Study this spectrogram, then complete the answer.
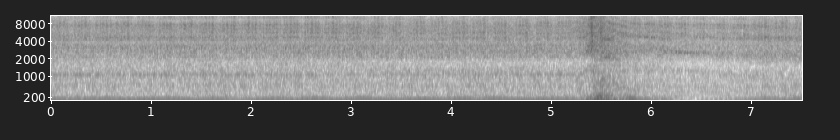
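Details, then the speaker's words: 1995 Nissan Pickup 3.0L, about half a million miles, after PCV valve replacement and idle adjustment, warming up: deep, steady, even idle hum with one brief knock; idle rising on its own; running normally. "yeah sounds good half a million miles guys"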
